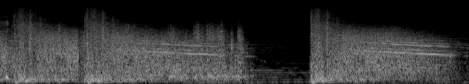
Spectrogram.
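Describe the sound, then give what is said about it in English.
Three loud gunshots crack out, the first two close together and the third after a pause, each with a long rolling decay. “Sorry, I just had to let off a few shots there.”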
